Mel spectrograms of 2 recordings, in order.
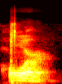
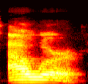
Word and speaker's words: our: I, teacher Gil, I spend so much time saying or, but it's not good to say or. The perfect way to pronounce this possessive pronoun is with this intonation. Our, like the time, yeah?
